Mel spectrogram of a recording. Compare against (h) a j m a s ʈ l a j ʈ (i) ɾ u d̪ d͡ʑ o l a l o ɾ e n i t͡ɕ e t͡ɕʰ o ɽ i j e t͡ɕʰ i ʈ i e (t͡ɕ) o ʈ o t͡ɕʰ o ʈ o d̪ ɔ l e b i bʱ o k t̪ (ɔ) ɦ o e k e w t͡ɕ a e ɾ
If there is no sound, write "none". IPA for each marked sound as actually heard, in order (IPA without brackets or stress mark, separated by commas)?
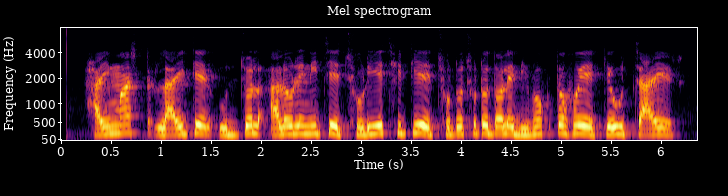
h, e, t͡ɕʰ, o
